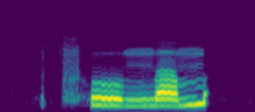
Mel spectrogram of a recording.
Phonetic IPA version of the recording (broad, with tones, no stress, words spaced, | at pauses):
t͡sʰuː˨˩n̪ɐ˨˥m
